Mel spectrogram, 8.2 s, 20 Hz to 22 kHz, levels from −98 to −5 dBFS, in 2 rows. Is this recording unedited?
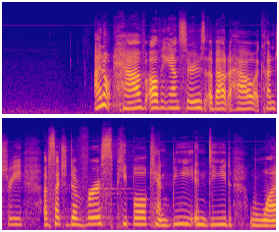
yes; 0 cuts

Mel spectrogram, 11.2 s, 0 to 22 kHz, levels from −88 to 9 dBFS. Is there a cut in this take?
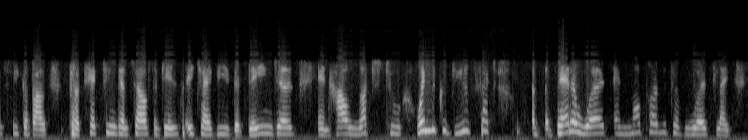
no; 0 cuts

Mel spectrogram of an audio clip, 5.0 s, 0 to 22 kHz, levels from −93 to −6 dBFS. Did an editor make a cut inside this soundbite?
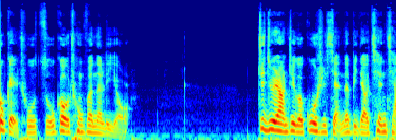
no; 0 cuts

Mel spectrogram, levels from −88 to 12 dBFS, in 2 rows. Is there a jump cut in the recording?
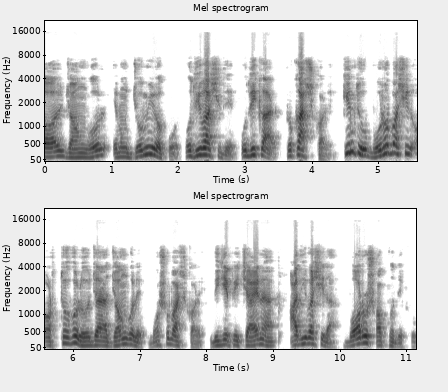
no; 0 cuts

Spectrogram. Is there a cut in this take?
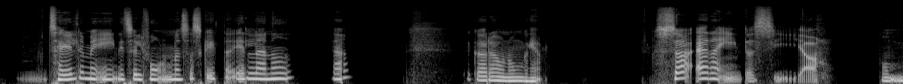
yes; 1 cut; at 5.2 s

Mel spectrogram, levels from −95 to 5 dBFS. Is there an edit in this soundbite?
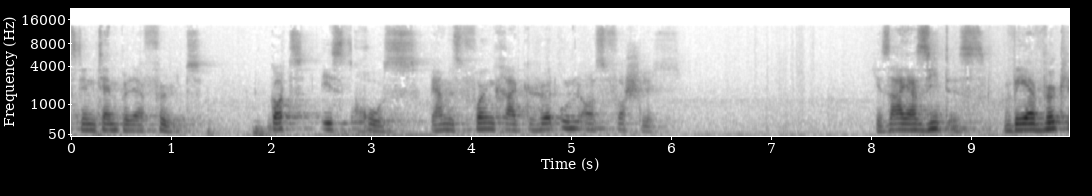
yes; 1 cut; at 2.8 s

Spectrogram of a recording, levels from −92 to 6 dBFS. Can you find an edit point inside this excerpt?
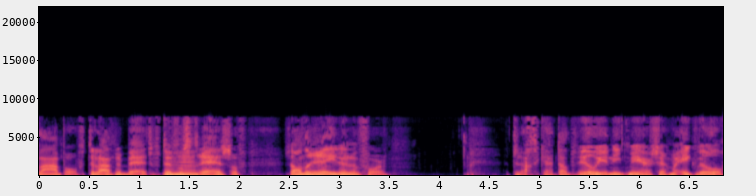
no; 0 cuts

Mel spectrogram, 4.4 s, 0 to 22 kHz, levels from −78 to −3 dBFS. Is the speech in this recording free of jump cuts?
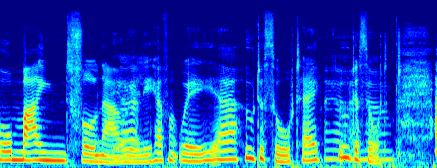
yes; 0 cuts

